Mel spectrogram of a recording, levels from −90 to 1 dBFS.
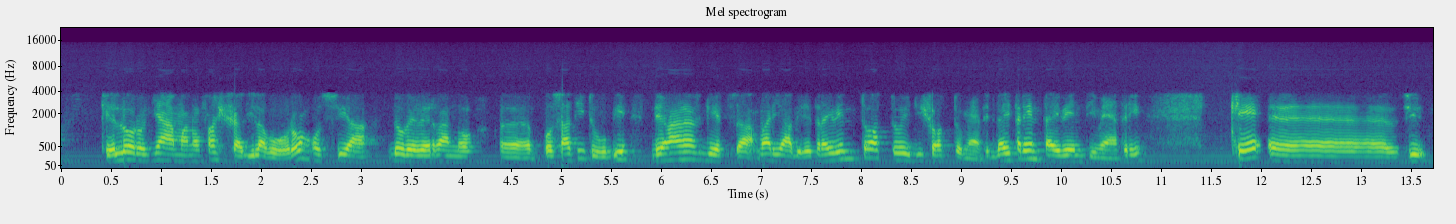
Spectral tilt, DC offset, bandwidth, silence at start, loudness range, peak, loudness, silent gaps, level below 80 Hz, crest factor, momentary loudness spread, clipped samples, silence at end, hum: -6 dB/octave; under 0.1%; 13 kHz; 0.4 s; 1 LU; -4 dBFS; -17 LUFS; none; -60 dBFS; 12 dB; 8 LU; under 0.1%; 0.05 s; 50 Hz at -55 dBFS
